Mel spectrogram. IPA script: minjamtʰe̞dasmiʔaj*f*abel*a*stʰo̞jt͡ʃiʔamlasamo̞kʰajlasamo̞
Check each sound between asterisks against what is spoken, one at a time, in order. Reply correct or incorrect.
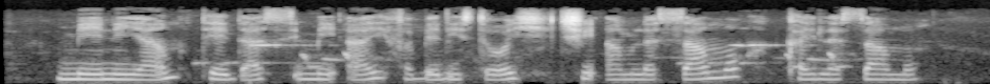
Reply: correct, incorrect: i

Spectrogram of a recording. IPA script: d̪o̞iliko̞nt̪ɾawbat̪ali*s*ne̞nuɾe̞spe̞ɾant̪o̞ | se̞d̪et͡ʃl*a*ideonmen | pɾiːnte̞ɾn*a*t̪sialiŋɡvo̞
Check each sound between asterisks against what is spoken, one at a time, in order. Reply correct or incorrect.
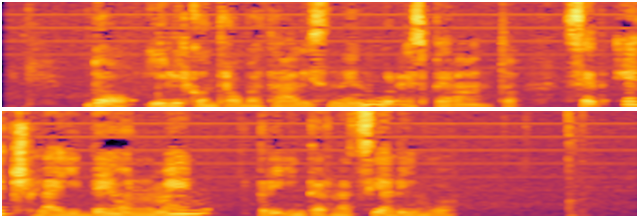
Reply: correct, correct, correct

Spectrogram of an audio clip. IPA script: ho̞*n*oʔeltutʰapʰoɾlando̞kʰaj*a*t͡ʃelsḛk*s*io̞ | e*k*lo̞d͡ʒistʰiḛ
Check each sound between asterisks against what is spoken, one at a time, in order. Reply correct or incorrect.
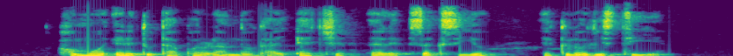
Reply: incorrect: m, incorrect: e, correct, correct

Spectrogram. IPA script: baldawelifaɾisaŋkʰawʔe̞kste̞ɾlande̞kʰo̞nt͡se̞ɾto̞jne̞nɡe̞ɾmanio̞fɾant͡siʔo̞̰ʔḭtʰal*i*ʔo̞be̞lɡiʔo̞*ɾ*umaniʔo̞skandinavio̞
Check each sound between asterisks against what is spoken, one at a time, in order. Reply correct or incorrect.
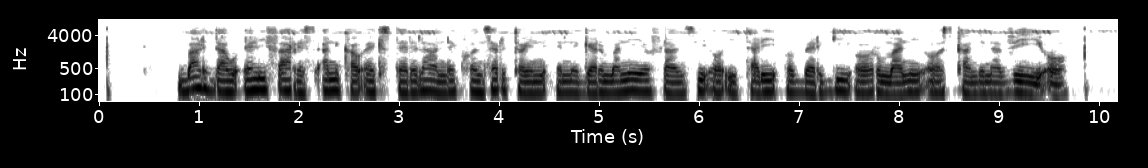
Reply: correct, correct

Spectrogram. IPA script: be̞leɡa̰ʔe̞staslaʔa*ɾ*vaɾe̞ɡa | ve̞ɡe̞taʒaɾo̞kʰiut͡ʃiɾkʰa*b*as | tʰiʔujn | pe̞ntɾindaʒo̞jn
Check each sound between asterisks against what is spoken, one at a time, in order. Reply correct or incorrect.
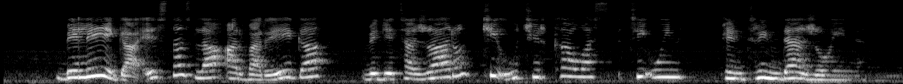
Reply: correct, incorrect: w

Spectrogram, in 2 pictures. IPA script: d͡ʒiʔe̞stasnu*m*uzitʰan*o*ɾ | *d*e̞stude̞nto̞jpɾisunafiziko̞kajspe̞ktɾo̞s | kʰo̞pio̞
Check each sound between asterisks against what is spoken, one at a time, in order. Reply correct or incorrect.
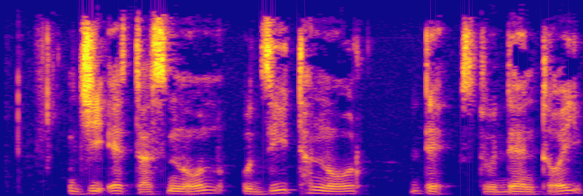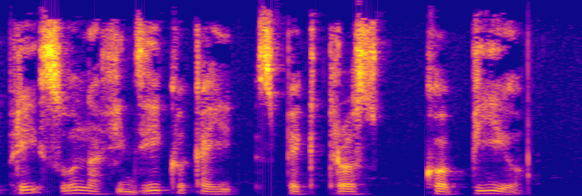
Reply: incorrect: n, incorrect: u, correct

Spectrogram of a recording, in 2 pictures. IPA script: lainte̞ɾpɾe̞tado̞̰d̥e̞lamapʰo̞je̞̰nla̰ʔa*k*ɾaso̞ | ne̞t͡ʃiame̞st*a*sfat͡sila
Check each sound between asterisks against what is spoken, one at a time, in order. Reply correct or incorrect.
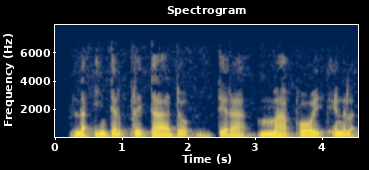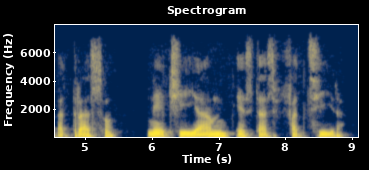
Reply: incorrect: t, correct

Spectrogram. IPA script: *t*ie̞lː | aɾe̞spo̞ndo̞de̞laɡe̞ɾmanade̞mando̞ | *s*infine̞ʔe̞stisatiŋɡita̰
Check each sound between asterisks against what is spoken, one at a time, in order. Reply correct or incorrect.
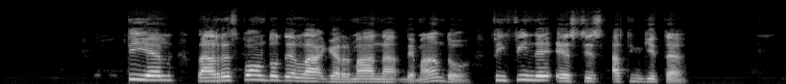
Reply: correct, incorrect: f

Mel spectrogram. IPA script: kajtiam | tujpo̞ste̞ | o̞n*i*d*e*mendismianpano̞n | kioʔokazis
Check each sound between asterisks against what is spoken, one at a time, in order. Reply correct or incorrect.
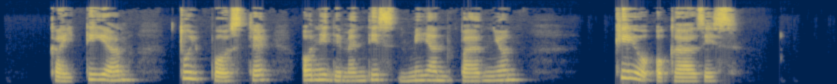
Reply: correct, correct

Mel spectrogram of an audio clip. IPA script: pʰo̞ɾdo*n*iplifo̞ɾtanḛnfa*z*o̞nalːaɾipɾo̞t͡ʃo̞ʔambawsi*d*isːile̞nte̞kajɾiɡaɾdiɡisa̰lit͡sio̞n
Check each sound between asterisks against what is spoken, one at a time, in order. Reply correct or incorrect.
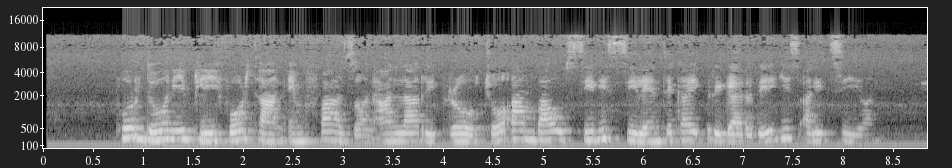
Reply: correct, correct, correct

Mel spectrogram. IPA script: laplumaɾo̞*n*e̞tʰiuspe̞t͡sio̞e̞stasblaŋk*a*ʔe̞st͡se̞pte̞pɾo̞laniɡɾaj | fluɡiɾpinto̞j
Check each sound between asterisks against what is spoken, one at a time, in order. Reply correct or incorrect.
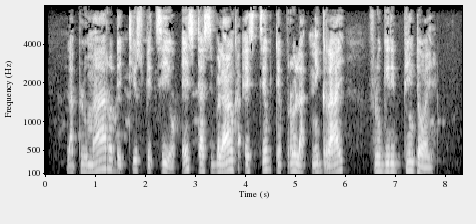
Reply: incorrect: d, correct

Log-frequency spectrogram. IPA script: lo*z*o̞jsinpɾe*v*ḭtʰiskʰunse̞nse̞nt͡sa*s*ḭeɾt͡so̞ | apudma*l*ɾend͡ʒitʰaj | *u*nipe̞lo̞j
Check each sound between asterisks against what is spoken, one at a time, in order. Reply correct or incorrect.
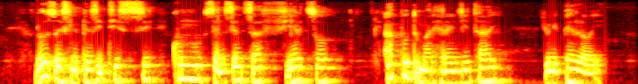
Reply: correct, incorrect: z, incorrect: f, correct, correct

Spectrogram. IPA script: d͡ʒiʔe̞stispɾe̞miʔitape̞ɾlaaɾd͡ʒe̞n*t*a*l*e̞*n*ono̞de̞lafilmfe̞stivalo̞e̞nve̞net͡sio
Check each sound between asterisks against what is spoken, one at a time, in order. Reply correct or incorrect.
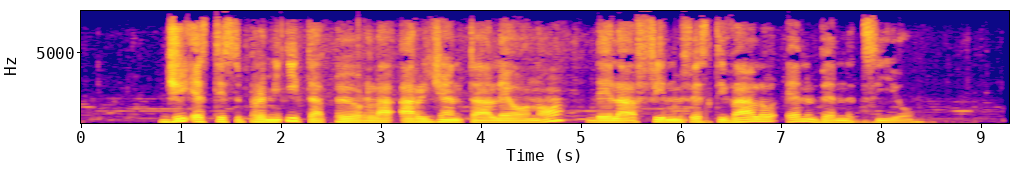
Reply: correct, correct, incorrect: none

